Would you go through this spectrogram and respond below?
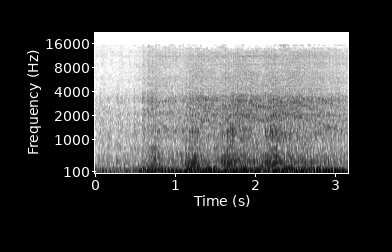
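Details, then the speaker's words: Bajaj Platina after tightening very loose rockers that caused a tick-tick sound, with the timing chain found fine; the single-cylinder picks up smoothly and runs evenly under a light rev with no top-end tapping. "दोस्तों गाड़ी बिल्कुल ओके है, timing chain ठीक थी, खाली इसके रोकर जो होते हैं ना, वो रोकर ढीले पड़े हुए थे बहुत ज़्यादा।"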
